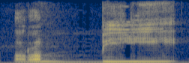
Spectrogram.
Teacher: ری را کو باریکی سے, کیونکہ را مکسورہ ہے, جب را کے نیچے کسرہ ہو تو باریکی سے. پھر ربی اگلی را کو بولڈ پڑھ لیں گے, پر کر کے پڑھ لیں گے کیونکہ زبر ہے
